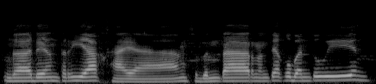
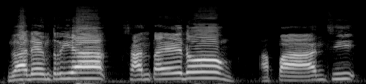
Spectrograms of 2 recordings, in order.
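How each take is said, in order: First: Low, soft soothing; quiet, low and patient; calm reassurance. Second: Loud, defensive retort; raised, exasperated voice; irritated denial. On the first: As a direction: reassure your partner gently. First take, he soothes. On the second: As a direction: deny it loudly and crossly. Second take, he snaps. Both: Acted.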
